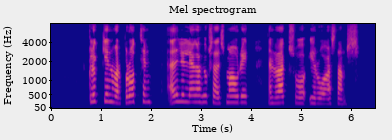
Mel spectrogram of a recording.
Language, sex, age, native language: Icelandic, female, 50-59, Icelandic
